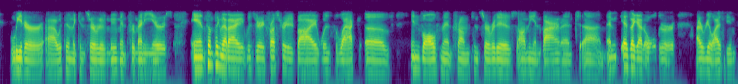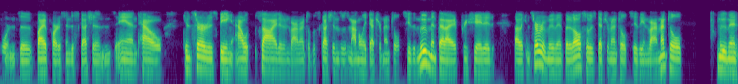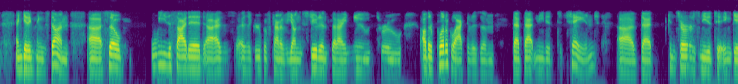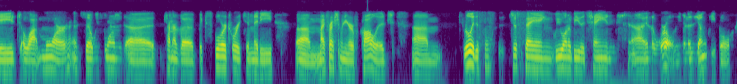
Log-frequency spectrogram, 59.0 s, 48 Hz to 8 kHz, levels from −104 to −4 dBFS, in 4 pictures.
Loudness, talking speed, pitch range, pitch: -20 LUFS, 145 wpm, 105-120 Hz, 110 Hz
